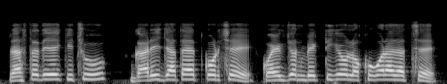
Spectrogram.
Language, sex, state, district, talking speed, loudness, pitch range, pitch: Bengali, male, West Bengal, Cooch Behar, 145 wpm, -14 LUFS, 200-230 Hz, 220 Hz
